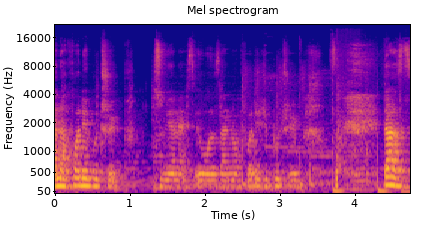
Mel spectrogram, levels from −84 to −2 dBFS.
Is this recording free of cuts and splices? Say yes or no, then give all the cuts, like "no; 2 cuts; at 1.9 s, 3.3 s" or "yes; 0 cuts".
no; 1 cut; at 3.8 s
